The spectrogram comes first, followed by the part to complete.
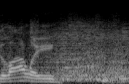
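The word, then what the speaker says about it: Laaly: Gabe Judy Lally, or Lally, L-A-A-L-Y, Lally, pronounced Lally, got his mitts in there and knocked it away.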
